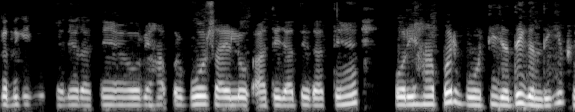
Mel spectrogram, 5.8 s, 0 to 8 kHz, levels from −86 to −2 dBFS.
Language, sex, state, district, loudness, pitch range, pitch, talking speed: Hindi, male, Bihar, Jahanabad, -16 LUFS, 195-215 Hz, 200 Hz, 230 wpm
